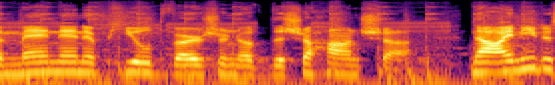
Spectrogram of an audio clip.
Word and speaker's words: Shahanshah: No, you're adding in extra letters that don't even exist. It's just Shahanshah.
